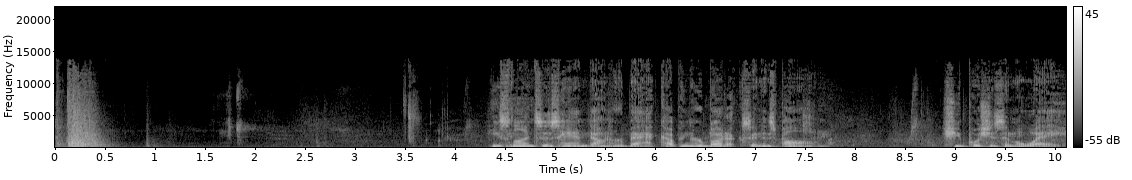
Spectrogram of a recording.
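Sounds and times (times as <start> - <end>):
door shutting thud: 0.0 - 0.6
speech: 4.4 - 7.8, 9.0 - 10.0.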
